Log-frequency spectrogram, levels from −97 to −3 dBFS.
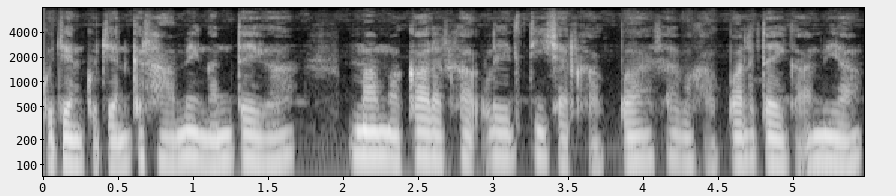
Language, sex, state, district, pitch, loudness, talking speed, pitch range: Wancho, female, Arunachal Pradesh, Longding, 110 Hz, -20 LUFS, 230 wpm, 105-120 Hz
